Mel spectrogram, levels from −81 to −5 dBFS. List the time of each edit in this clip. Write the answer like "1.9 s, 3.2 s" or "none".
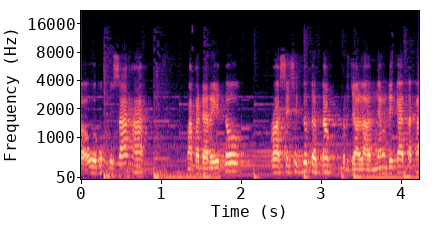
none

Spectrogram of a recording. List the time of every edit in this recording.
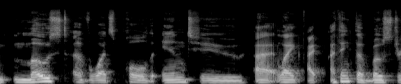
2.5 s, 3.1 s

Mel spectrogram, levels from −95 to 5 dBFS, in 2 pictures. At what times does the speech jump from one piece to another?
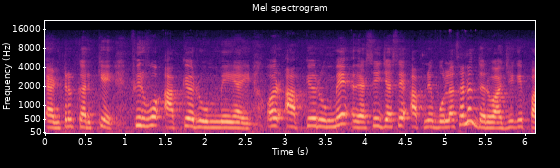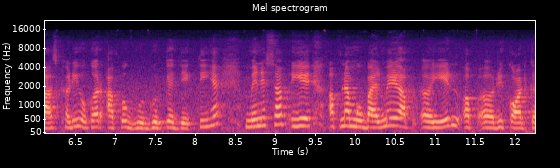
none

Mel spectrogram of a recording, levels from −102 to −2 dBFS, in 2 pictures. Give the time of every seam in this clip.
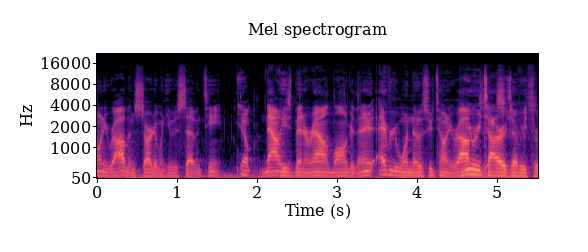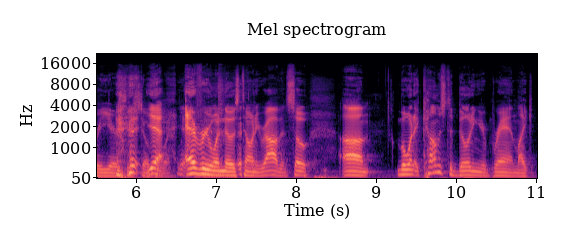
none

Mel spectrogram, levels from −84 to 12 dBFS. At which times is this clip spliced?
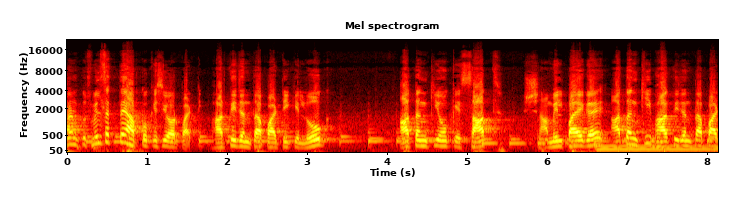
1.8 s, 6.8 s

